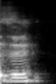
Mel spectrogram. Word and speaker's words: veux: Esse e ele é um pouco ele é um pouco profundo, né? Ele é um pouco eh não é tão agudo assim, não é um e neutro, ele é bem misturado com u.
